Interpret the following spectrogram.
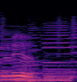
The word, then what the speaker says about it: mu: Project Mu. I think that is the Greek, that U kind of symbol. I think is Greek for, the Greek character for, that is pronounced mu.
